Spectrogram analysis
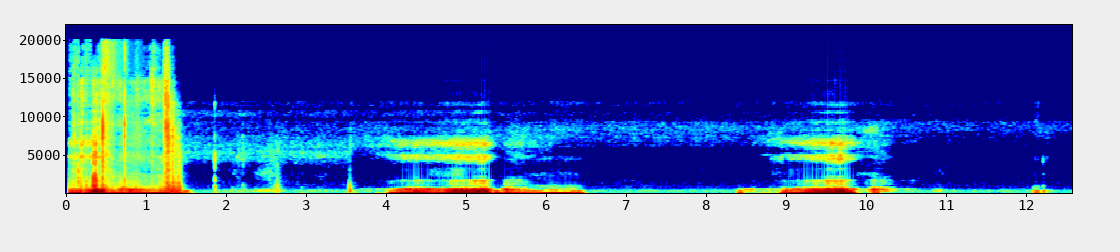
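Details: Loud, low rattling snores on inhalation, several seconds apart, from a sleeping husband and dog Harley snoring together, quiet room between: snoring.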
